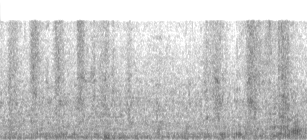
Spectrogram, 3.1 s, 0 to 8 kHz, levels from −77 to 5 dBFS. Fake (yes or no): yes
